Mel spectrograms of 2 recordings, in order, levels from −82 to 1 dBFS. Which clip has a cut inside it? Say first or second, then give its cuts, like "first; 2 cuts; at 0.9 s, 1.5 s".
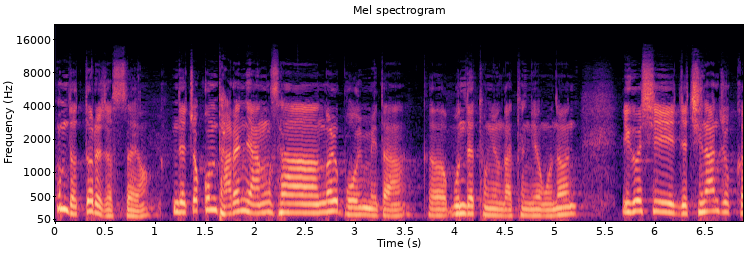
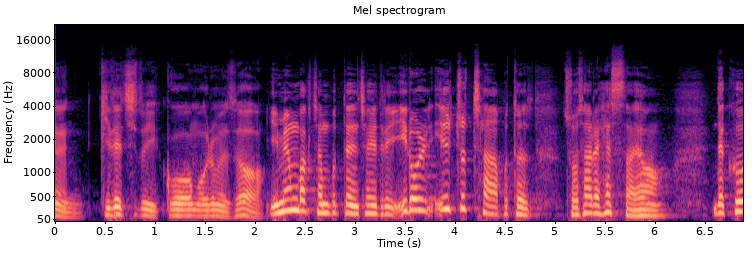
first; 1 cut; at 1.2 s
